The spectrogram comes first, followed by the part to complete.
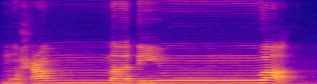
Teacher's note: تو ہم تنوین کو واو کے ساتھ ملا دیں گے, محمدین وا سے بن جائے گا محمدین وا, اور واو میں گنہ کر کے بھی پڑھتے ہیں. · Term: ادغام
